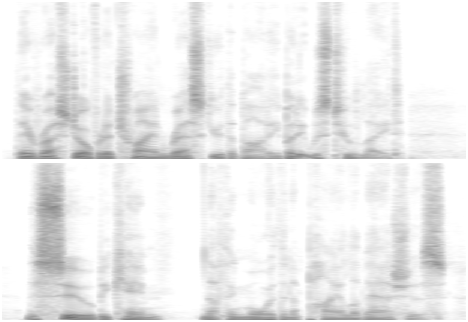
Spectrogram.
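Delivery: plain reading voice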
